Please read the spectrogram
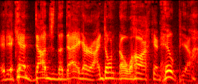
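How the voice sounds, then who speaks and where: A man does a put-on character voice, raspy and fairly high in pitch. He talks at a fairly quick pace with lively intonation. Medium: actual play. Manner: gruff, slurring, rambling.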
